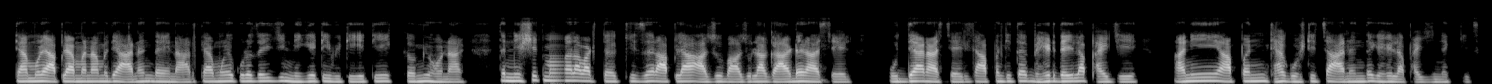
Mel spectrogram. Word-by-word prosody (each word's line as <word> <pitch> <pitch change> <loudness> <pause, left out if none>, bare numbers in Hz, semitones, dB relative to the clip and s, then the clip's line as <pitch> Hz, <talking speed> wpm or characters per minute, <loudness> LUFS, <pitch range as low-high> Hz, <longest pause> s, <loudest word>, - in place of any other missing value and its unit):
त्यामुळे 145 +1 +3
आपल्या 135 +1 +5
मनामध्ये 135 +1 +1
आनंद 135 +3 +1
येणार 125 -2 -2
त्यामुळे 140 +2 0
कुठेतरी 150 +1 0
जी 160 +2 -3
निगेटिविटी 135 -2 -2
आहे 130 - -1
ती 145 0 -2 0.2
कमी 135 +2 0
होणार. 120 -3 -1 0.4
तर 170 - +1
निश्चित 165 +4 +1
मला 180 -1 +1
वाटतं, 140 -3 0
की 145 - -6
जर 145 +2 -1
आपल्या 140 +2 +3
आजूबाजूला 125 +1 0
गार्डन 125 +3 +4
असेल, 120 0 -6 0.5
उद्यान 145 +2 +3
असेल. 125 0 -4
तर - - -1
आपण 135 +2 -1
तिथं 145 +1 -2
भेट 140 +2 +1
द्यायला 145 +2 +3
पाहिजे 125 0 -2 0.5
आणि 165 +4 +2
आपण 150 +3 0
त्या 135 +2 +2
गोष्टीचा 130 +1 -2
आनंद 130 +2 -1
घ्यायला 130 -3 -1
पाहिजे 115 0 -8
नक्कीच. 115 0 -16
135 Hz, 155 wpm, -18 LUFS, 125-145 Hz, 0.5 s, आपल्या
